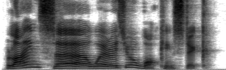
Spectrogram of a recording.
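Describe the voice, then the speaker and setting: A grumbling, blustering pig disciple from an audio drama, put on by a woman. He is a blunt fool who complains freely. His pitch moves about in a lively way. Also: measured pace. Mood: teasing. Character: Ba Jie, foolish, grumbling male pig disciple.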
